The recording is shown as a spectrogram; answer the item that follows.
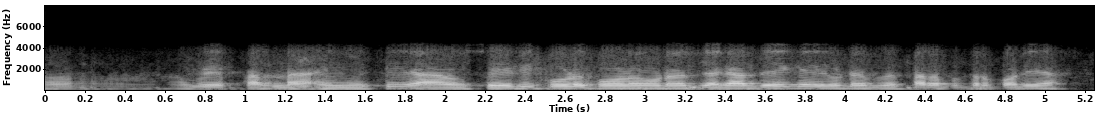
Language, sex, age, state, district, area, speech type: Odia, male, 45-60, Odisha, Sambalpur, rural, conversation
